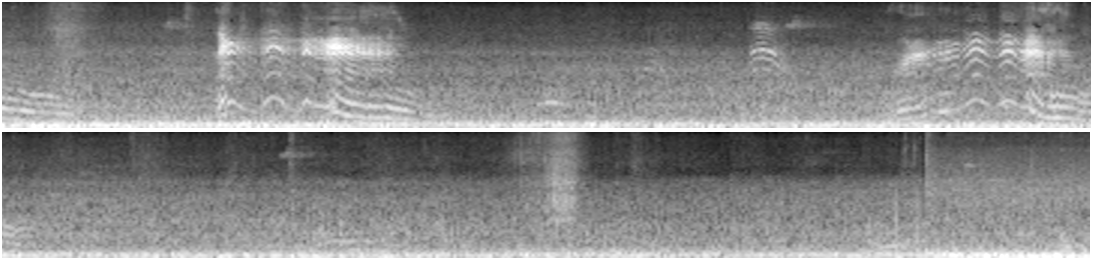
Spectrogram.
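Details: Kitten being fed lets out a few thin, rising-falling mews early on, then quieter stretches with clicks and low rumbling noise, a brief burst of sound near the end.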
